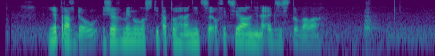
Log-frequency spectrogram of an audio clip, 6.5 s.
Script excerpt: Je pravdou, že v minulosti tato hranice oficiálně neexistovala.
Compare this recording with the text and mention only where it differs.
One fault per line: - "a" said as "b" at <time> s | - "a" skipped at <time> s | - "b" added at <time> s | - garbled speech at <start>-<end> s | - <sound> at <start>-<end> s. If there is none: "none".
- bark at 5.4-5.7 s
